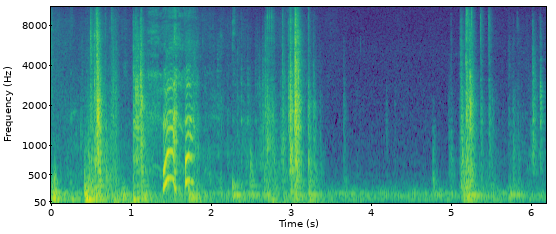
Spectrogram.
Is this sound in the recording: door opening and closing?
yes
